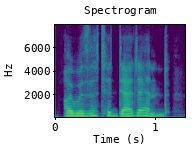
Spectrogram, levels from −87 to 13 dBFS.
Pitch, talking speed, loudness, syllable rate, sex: 190 Hz, 275 wpm, -16 LUFS, 6.0 syllables/s, female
